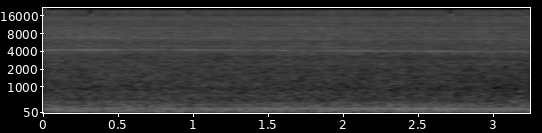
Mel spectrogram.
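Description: Steady roar of aircraft engines under thrust in a flight simulator game, a continuous low rumble with a thin high whine held throughout, loud and alone with no talking.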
